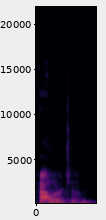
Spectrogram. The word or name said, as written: Alorton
